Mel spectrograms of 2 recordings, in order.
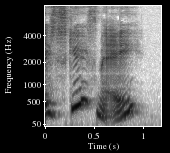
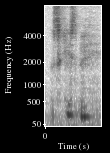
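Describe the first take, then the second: First: Indignant retort. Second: Whispered excuse me. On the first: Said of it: "So I was like". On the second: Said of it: "you feel like looking at them being like". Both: Retold or imitated.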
